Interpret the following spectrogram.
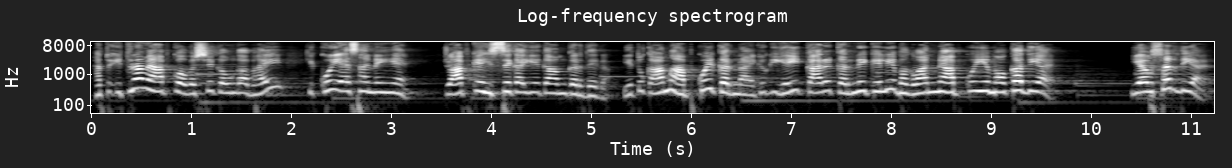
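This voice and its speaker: A man's voice: extremely high pitch, moderate pace, a bit bright, soft background music. Earnest man giving a devotional sermon. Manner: earnest, repeats key phrases for emphasis; addresses listeners directly as "brother". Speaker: spiritual teacher. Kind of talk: devotional discourse. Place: ashram hall.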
